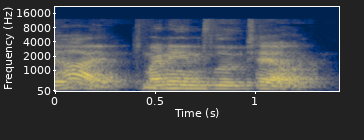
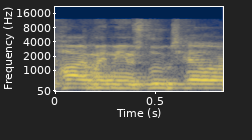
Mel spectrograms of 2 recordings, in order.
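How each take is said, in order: First: It is said slowly, with a pause. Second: It is said quickly, without pausing.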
